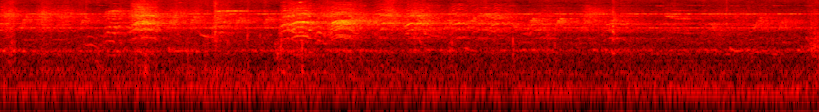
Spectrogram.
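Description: Baby macaque giving high-pitched squealing calls, in clusters about a second and a half in and again around three seconds.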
